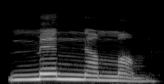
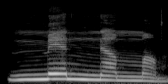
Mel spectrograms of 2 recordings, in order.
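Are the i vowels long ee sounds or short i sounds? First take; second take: short i; short i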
